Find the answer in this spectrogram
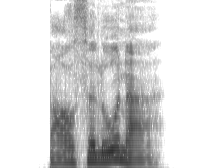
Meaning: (noun) a Barcelonian (a native or inhabitant of Barcelona); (adjective) of Barcelona
- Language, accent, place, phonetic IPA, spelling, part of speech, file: German, Germany, Berlin, [baʁseˈloːnɐ], Barceloner, noun / adjective, De-Barceloner.ogg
